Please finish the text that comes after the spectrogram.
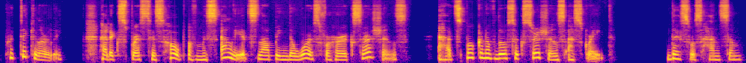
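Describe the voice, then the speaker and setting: Female read-along host, mid-pitched, classic fiction with chatty, expressive asides, dry recording. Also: no echo. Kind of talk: reading a classic novel aloud with casual asides.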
